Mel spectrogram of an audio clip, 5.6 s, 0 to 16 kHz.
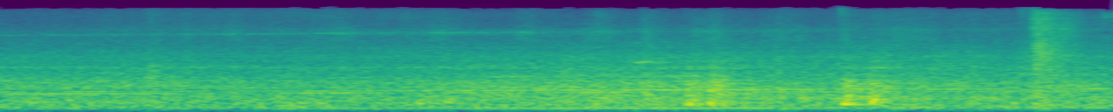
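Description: Running noise heard inside the car of a JR West 207 series electric commuter train under way: a steady rumble of wheels and running gear with a faint whine. A couple of knocks come about three and a half and four seconds in, and a brief hiss near the end.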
